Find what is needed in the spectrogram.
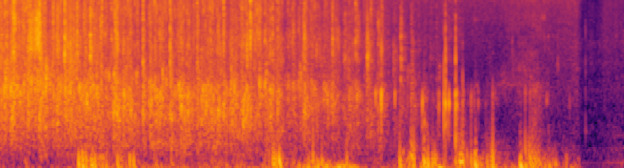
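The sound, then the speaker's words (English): Audience applause welcoming a pastor at a church gathering in Durban: dense, steady clapping that holds for several seconds before cutting off abruptly near the end. “Just give Pastor Tamo a hand.”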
